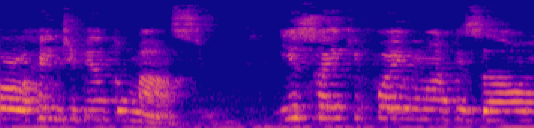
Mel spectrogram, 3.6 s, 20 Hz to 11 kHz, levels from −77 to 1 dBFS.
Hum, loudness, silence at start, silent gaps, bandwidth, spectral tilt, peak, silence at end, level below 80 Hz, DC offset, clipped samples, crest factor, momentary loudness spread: none; -30 LUFS; 0 s; none; 10.5 kHz; -3 dB/octave; -12 dBFS; 0 s; -50 dBFS; under 0.1%; under 0.1%; 18 dB; 11 LU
